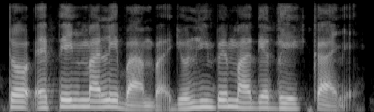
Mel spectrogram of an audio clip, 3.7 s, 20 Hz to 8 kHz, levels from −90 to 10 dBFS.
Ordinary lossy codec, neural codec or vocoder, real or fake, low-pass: none; codec, 16 kHz, 2 kbps, FunCodec, trained on LibriTTS, 25 frames a second; fake; 7.2 kHz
